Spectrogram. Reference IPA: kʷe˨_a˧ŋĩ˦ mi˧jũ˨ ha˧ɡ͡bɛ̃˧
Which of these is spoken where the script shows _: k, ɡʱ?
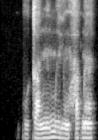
k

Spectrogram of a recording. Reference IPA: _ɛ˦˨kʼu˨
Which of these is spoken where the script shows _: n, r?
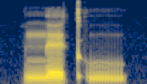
n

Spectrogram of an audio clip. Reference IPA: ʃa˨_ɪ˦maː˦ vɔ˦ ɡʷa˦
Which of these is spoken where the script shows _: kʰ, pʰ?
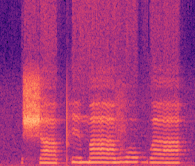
pʰ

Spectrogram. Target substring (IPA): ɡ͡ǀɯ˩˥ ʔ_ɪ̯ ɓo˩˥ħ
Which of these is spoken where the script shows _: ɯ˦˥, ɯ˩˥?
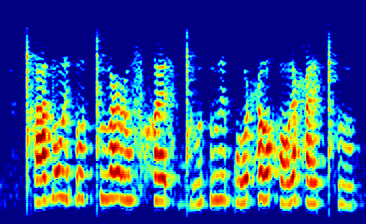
ɯ˦˥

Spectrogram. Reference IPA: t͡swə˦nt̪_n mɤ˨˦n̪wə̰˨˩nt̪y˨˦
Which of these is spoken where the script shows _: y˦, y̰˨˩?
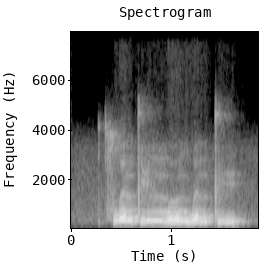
y˦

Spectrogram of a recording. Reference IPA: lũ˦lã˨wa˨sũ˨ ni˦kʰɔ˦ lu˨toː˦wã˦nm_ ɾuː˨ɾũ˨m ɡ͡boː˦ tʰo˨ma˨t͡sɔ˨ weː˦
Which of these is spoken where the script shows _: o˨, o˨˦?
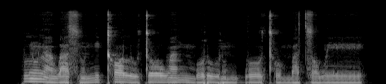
o˨˦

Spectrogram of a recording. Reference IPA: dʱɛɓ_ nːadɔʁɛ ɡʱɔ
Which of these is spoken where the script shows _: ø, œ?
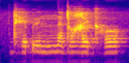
ø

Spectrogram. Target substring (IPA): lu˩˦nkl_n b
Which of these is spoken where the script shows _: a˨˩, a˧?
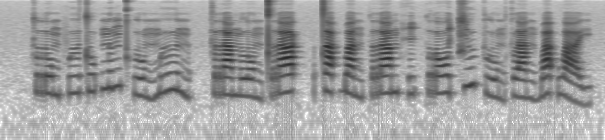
a˧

